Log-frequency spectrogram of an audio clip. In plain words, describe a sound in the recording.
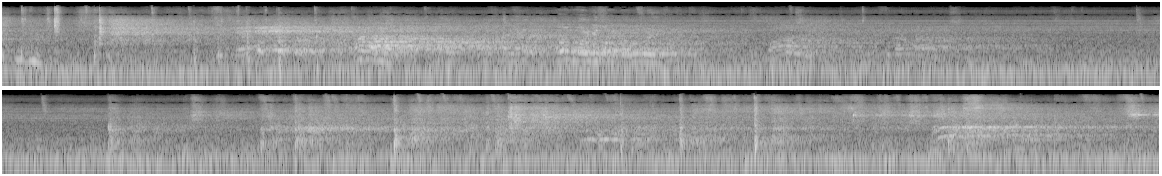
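Tennis rackets hit a ball with sharp pops that echo through a large hall.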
